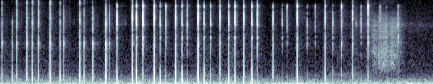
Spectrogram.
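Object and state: Small glass jar.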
